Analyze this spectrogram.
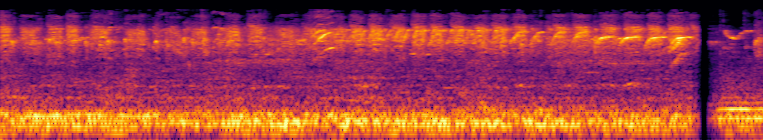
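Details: Canaries singing dense high twittering and rolling trills, a brief gap near the end, with low background hum.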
